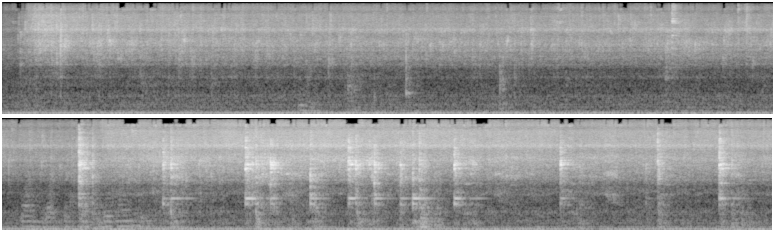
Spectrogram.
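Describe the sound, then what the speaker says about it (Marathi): Cumin seeds and garlic sizzle in hot oil in a pan as they are stirred, giving a continuous close frying hiss with scraping, clattering stirring strokes that grow busier toward the end. "बघा मी टाकलेलं आहे हां कढीपत सॉरी आपलं जिरे टाकले गेलेलं आहे आता लसूण टाकूया"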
